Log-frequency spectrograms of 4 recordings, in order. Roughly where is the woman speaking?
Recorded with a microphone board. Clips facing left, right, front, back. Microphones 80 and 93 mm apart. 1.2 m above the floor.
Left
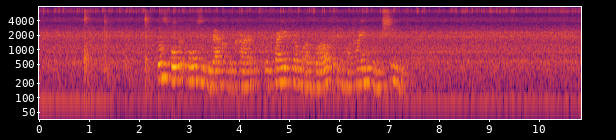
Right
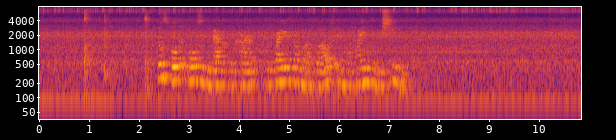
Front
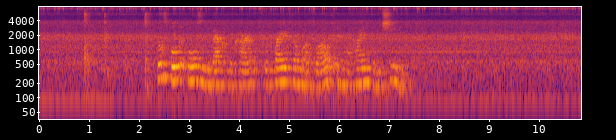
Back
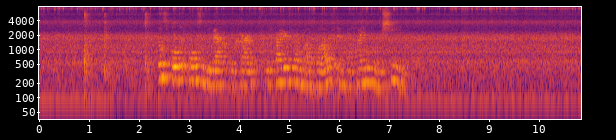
Ahead left.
